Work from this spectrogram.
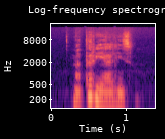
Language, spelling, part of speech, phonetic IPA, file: Polish, materializm, noun, [ˌmatɛrʲˈjalʲism̥], LL-Q809 (pol)-materializm.wav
